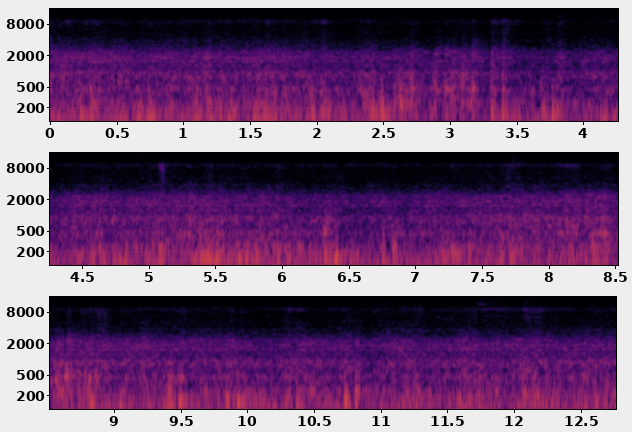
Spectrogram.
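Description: Passenger train running, heard from inside a coach by an open window: a steady rumble of wheels on the track.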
